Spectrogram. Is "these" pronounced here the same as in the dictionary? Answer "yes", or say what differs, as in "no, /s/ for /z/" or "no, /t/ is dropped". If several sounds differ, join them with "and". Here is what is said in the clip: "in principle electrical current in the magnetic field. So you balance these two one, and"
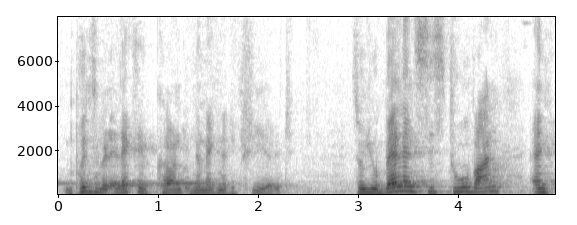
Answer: no, /s/ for /z/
